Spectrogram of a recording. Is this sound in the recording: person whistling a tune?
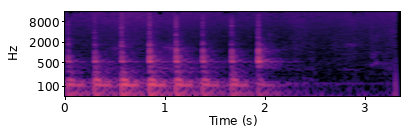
no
